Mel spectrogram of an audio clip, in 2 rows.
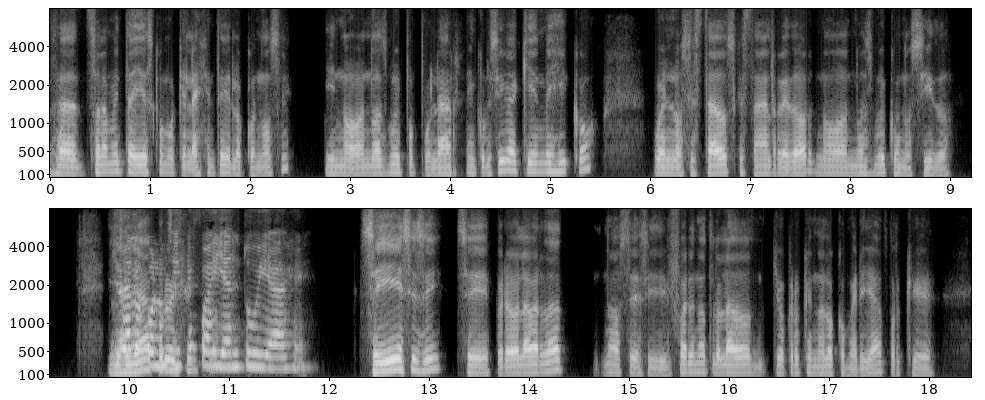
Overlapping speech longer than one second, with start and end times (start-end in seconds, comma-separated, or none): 9.8-11.0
